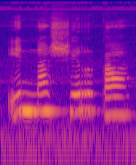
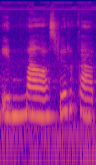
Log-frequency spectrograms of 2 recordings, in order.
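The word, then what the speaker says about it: إن الشرك: Inna syirka, pembacanya gitu, bukan innal syirka tapi langsung menuju ke shin.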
